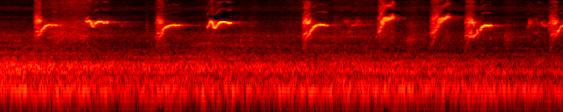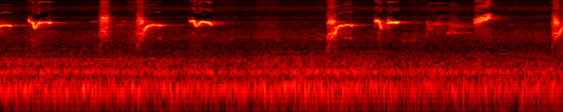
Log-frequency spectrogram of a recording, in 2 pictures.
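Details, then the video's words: Sooty-headed bulbul training lure meant to make birds sing readily: bright, piercing chirped notes that flick up and then down, delivered in pairs and triplets about every half second, above a soft low rumble. "SUARA PANCINGAN CUCAK RANTING BAHAN AGAR CEPAT GACOR || MASTERAN CUCAK RANTING"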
